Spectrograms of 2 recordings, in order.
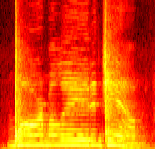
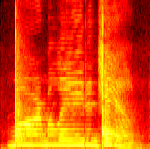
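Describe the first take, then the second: No difference in how they are said.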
